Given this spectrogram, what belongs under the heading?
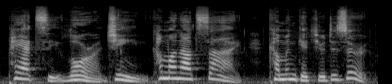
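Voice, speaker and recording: A woman playing a stern, brisk storybook mother. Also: mid-range voice, very animated. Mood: calling out.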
